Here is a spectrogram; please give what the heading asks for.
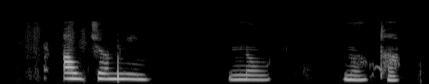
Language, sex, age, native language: Icelandic, female, 10, Icelandic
